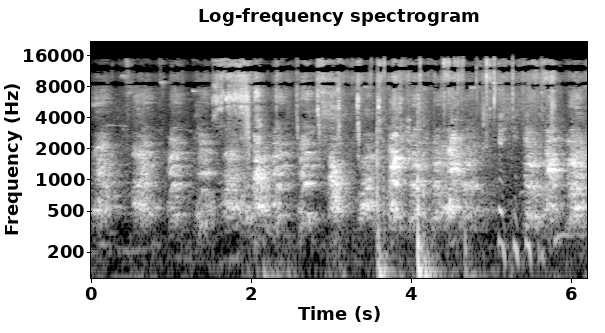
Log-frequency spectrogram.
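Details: Rapid yapping from small dogs, short bright barks tumbling about three per second alongside a human voice and some low rumbling.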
